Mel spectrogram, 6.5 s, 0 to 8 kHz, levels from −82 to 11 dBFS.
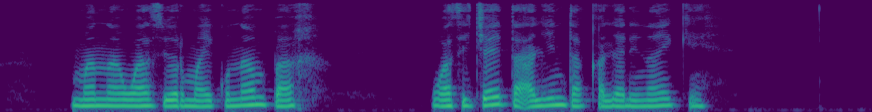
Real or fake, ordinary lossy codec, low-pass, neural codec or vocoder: real; Opus, 64 kbps; 7.2 kHz; none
